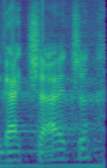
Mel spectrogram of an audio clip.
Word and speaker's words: Gacaca: E, no entanto, ali diante daquela tragédia humana, foram criadas as cortes de Gacaca, se escreve Gacaca, né, para quem procurar na internet, mas se pronuncia Gacaca, onde as aldeias se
